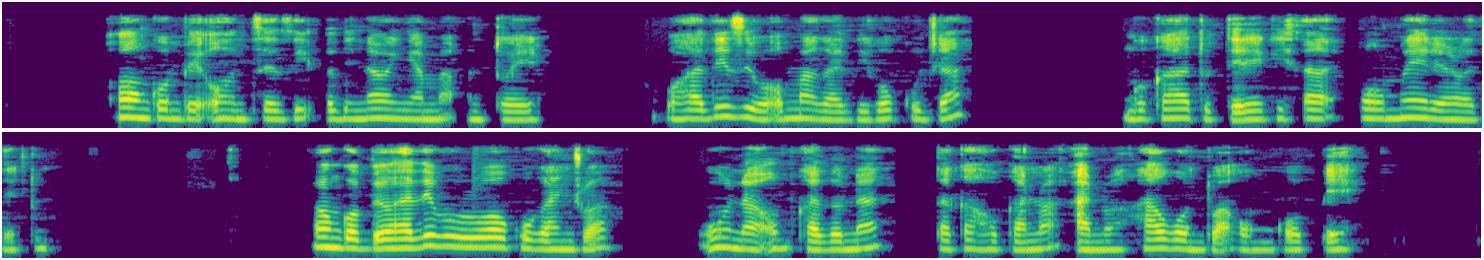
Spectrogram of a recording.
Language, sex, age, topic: Oshiwambo, female, 25-35, agriculture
